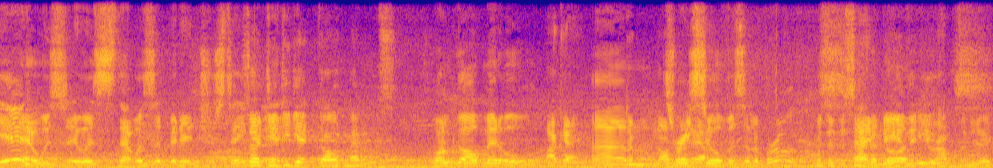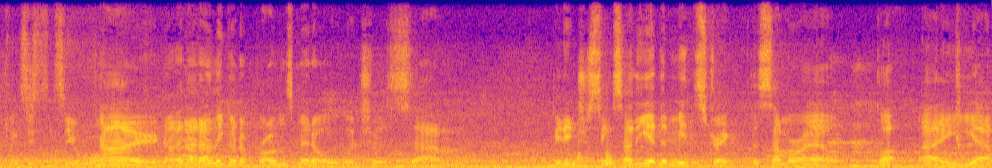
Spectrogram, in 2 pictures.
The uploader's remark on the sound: Live from GABS with Big Shed Brewing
